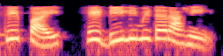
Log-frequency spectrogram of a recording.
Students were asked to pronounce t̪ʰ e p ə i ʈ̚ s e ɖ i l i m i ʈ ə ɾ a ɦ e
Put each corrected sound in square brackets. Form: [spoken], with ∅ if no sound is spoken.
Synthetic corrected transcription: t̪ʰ e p [a] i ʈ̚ [h] e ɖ i l i m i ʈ ə ɾ a ɦ e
